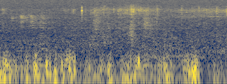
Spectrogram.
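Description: A miniature Jersey heifer shifting about restlessly while being palpated, with irregular low knocks and scuffs.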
